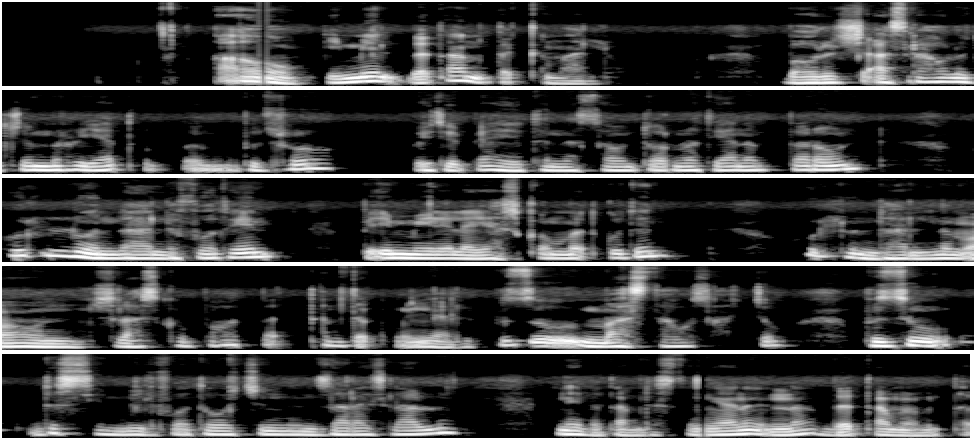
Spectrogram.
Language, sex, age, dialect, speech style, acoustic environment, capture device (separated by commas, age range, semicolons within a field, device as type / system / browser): Amharic, male, 25-34, Ethiopia - Tigray, happy; excited, silence, desktop / Linux / Chrome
